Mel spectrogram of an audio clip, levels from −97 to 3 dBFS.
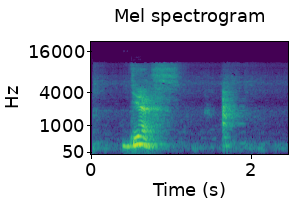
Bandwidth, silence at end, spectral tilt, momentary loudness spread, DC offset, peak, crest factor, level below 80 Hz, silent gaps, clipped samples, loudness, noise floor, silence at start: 11.5 kHz; 0.65 s; -4 dB/octave; 20 LU; under 0.1%; -2 dBFS; 20 dB; -66 dBFS; none; under 0.1%; -19 LUFS; -52 dBFS; 0.4 s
